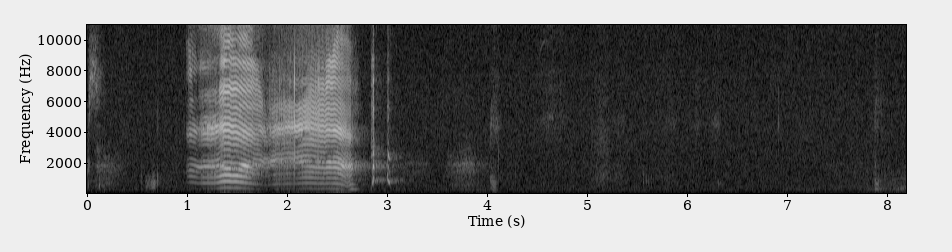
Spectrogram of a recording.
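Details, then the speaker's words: Infant fussing during her daily bout of hiccups, reportedly more from not being held than from the hiccups: a short, high, wavering cry, then quiet fussing with small catching sounds. "She's really fussing more because she's not being held than because she has"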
